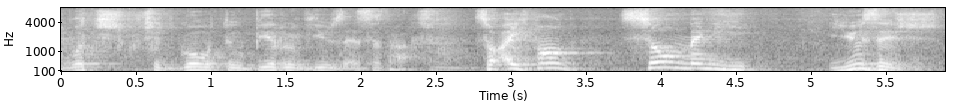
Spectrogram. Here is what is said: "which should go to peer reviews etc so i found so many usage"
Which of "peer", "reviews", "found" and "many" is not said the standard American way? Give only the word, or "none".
peer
